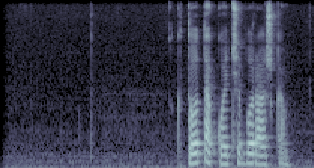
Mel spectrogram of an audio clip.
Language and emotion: Russian, neutral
